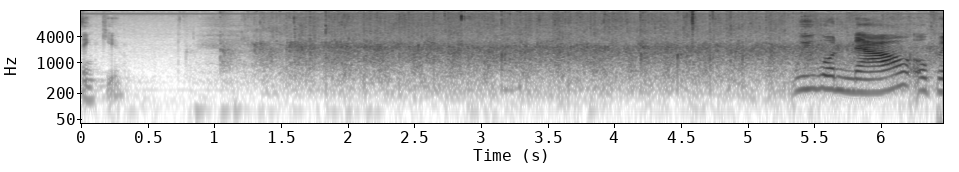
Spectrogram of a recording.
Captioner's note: applause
